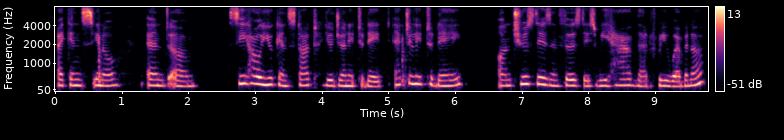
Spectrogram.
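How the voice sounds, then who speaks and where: A woman's voice: mid-range voice, a little slow, mellow, dry recording. An older woman from Fiji talking casually to her viewers about her home business, hesitant, with many fillers and restarts. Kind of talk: casual talk to camera.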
